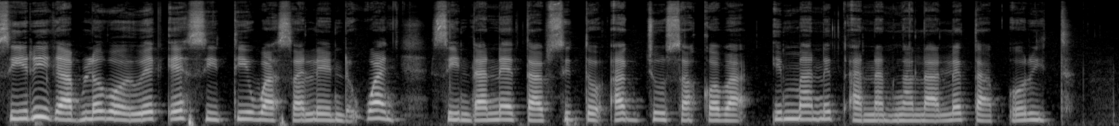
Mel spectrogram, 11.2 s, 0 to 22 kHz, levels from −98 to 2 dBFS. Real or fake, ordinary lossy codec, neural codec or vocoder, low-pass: fake; none; vocoder, 44.1 kHz, 128 mel bands every 256 samples, BigVGAN v2; none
